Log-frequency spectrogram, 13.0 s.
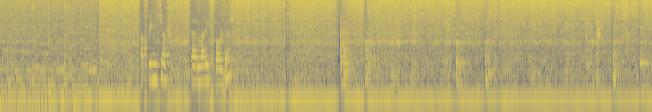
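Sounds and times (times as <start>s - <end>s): onions sizzling in ghee: 2.0s - 13.0s
wooden spatula scraping pan: 7.2s - 13.0s.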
